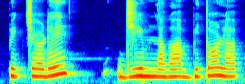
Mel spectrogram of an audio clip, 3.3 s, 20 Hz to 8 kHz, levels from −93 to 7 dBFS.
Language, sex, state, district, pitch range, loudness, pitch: Nagamese, female, Nagaland, Dimapur, 215-240 Hz, -13 LUFS, 220 Hz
